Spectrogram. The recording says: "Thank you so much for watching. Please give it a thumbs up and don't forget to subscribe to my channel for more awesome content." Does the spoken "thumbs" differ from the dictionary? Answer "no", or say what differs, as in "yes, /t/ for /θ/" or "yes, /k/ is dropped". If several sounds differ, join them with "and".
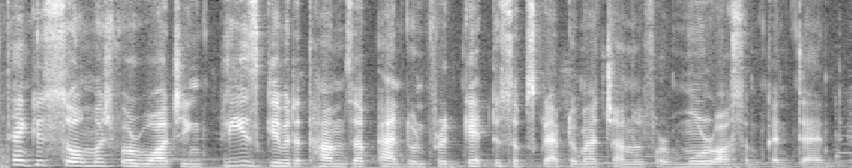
yes, /t/ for /θ/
